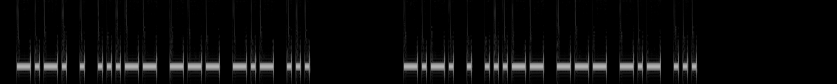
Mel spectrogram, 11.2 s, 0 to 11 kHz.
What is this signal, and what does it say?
Morse code, heard as a keyed tone, about 20 wpm, 700 Hz. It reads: CE3OKS CE3OKS
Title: DXCC-100 Call Signs - 6 Characters - Repeated 2x - 20wpm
